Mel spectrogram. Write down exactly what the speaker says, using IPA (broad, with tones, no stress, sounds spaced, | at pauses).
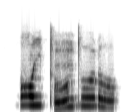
ʁʷ i˦ tʼ õ˨˦ d̪ u˦ ɽ o˦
